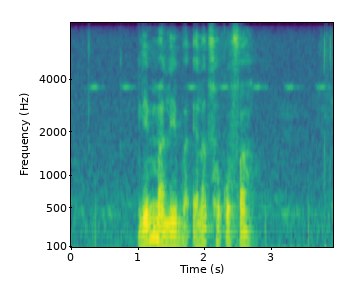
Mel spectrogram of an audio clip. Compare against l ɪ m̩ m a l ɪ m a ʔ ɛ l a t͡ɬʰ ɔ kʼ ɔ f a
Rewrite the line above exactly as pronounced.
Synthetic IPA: l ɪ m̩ m a l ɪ b a ʔ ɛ l a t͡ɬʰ ɔ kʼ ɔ f a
